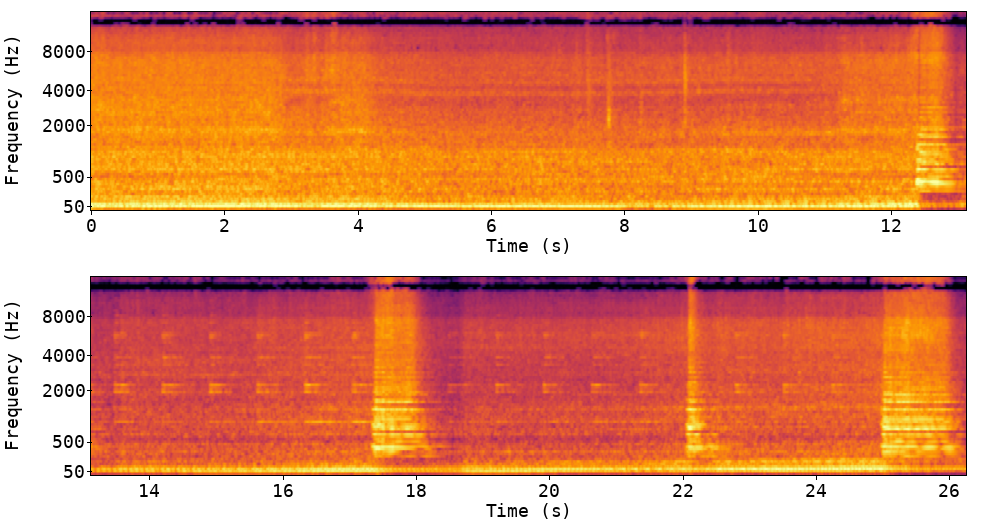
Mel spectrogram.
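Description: A diesel locomotive rumbles loudly past close by.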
